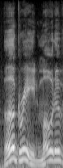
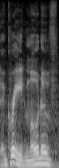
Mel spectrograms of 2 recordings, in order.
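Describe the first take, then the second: First: It is read in a put-on character voice. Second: It is read in the speaker's normal voice.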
